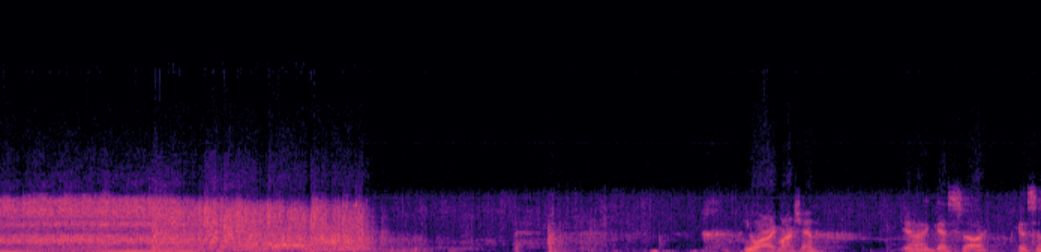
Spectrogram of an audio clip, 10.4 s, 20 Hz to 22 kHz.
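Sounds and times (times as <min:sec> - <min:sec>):
low car engine drone: 0:00.0 - 0:02.1
car deliberately driven into another car: 0:00.0 - 0:04.8
settling debris clanking and rattling: 0:01.5 - 0:04.6
speech: 0:07.5 - 0:08.4, 0:09.0 - 0:10.4.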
